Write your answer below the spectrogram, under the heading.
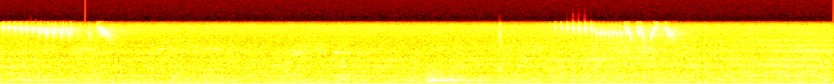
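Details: European greenfinch giving its spring mating song, recorded from an apartment-block stairwell window: two bursts of fast, repeated twittering trills about eight seconds apart, over steady background hiss and a low rumble.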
